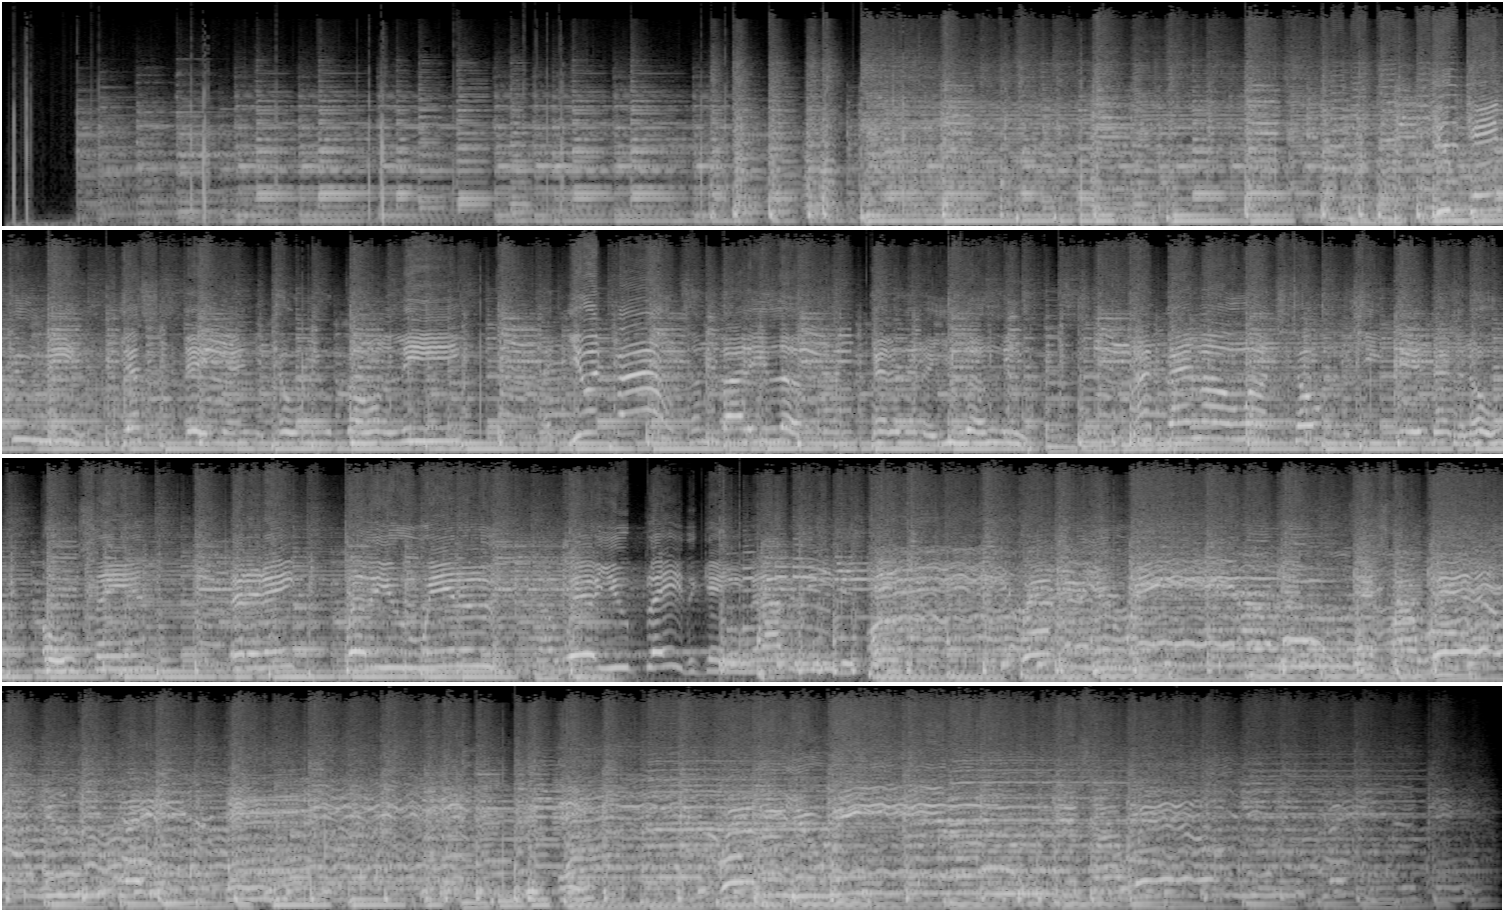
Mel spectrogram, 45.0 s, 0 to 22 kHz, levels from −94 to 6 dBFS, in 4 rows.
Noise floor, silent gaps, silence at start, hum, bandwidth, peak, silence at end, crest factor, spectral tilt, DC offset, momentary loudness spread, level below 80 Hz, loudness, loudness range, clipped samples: -41 dBFS; none; 0.55 s; none; over 20 kHz; -2 dBFS; 0.2 s; 16 dB; -5 dB/octave; under 0.1%; 11 LU; -38 dBFS; -19 LUFS; 7 LU; under 0.1%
